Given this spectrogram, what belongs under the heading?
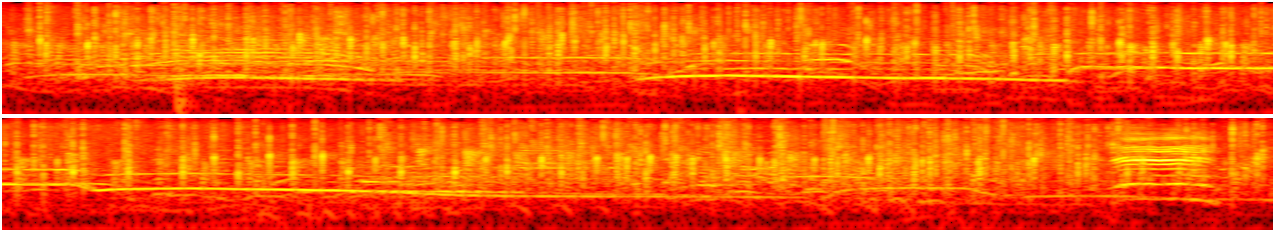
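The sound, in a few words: audience applause at a youth musical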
